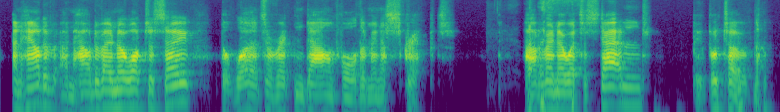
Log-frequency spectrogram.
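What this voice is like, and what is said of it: Sir Ian McKellen impression. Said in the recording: “to do a Sir Ian McKellen impression?”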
